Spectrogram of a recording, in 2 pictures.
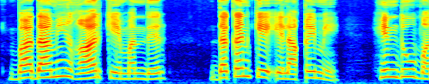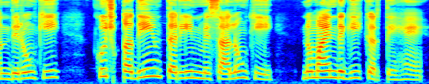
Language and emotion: Urdu, neutral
